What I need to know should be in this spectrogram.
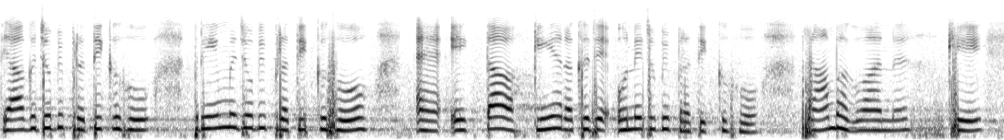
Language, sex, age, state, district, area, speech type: Sindhi, female, 18-30, Rajasthan, Ajmer, urban, spontaneous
